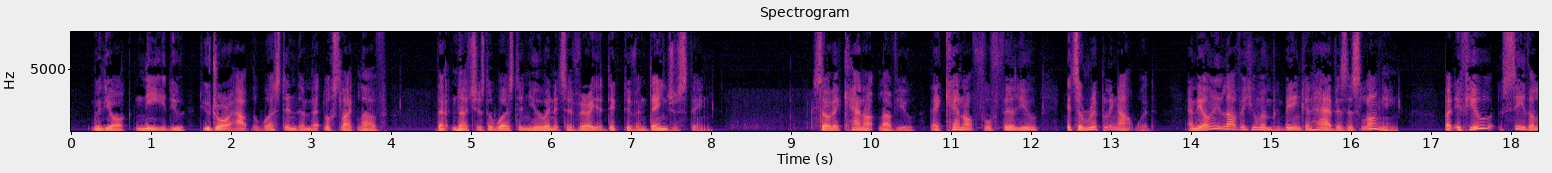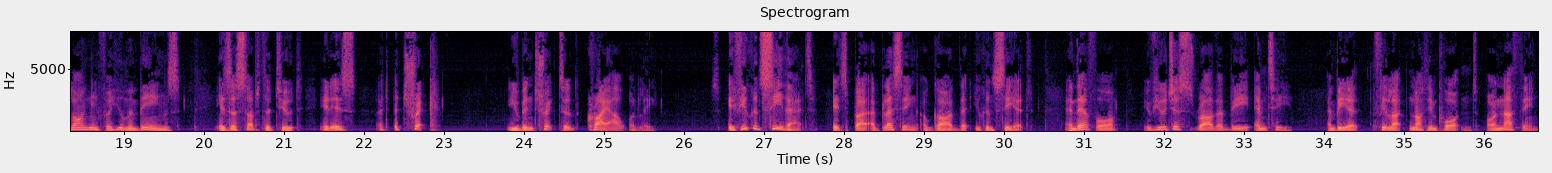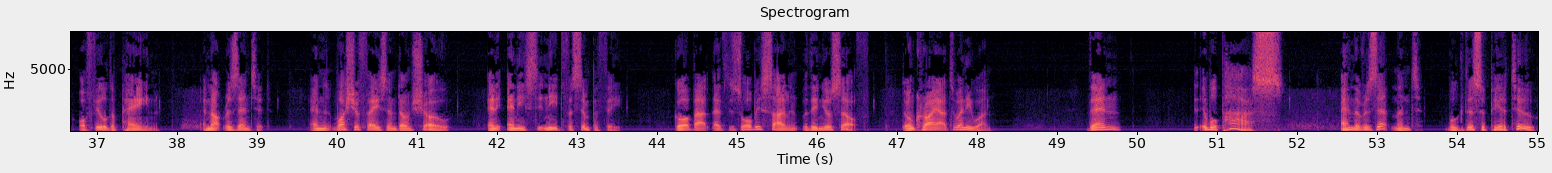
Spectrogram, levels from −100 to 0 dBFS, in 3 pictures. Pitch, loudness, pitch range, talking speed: 120 Hz, -28 LUFS, 100-140 Hz, 170 wpm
